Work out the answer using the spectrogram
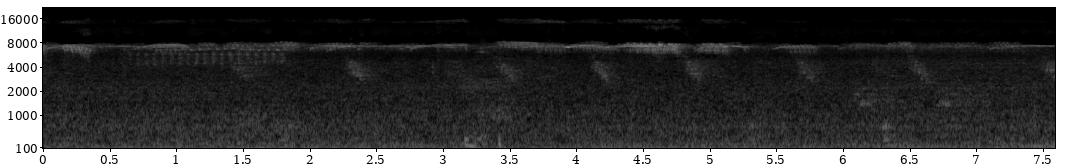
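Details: Wild cedar waxwing flock chirping and whistling: thin, very high whistled notes held almost without pause, with short downslurred chirps about every half second, set over a steady low rumble of background noise.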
